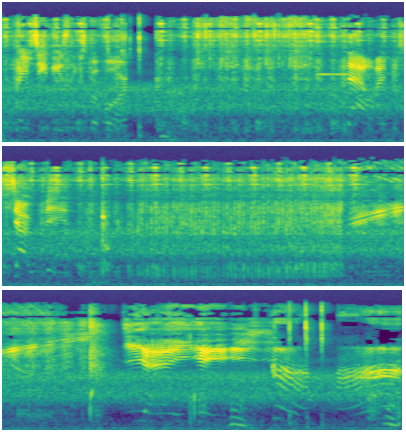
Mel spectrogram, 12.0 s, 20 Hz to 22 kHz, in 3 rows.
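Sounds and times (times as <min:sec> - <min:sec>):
fast buzzing rattle: 0:04.8 - 0:07.6.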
